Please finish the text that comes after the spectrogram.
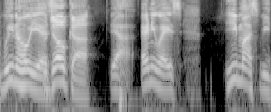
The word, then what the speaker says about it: Udoka: Not Ibuka. But we know who he is. Udoka.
